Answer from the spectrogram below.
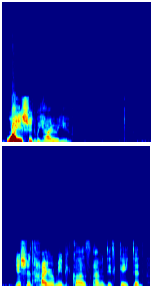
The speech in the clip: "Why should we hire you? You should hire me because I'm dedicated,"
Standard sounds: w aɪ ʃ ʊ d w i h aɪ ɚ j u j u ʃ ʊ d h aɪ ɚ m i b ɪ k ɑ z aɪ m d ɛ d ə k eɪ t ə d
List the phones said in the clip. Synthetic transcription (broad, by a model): w aɪ ʃ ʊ d w i h aɪ ɚ j u j u ʃ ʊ d h aɪ ɚ m i b ɪ k ɑ z aɪ m d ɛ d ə k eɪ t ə d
